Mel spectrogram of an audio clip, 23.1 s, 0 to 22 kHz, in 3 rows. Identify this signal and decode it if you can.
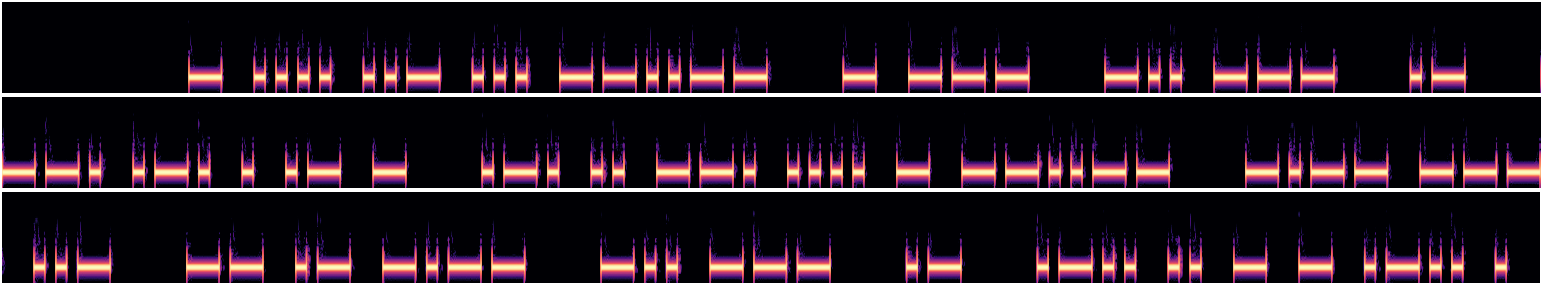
Morse code, heard as a keyed tone, about 22 wpm, 700 Hz. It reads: THUS, TO DO A GREAT RIGHT, YOU MAY DO A LITTLE
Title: Sentences from Top 900 Words 22wpm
